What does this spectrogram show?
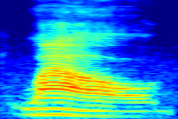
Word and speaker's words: Lowe: Brandon Lau is Lau. Nathan is Lowe, and they're spelled the same way.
